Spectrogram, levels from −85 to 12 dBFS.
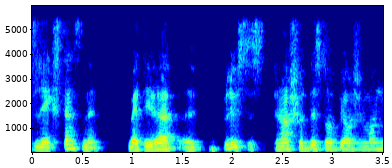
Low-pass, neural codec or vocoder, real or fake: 5.4 kHz; codec, 16 kHz, 0.4 kbps, LongCat-Audio-Codec; fake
